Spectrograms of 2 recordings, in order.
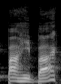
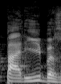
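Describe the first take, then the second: First: The name is said with a French accent. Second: The name is said with a Portuguese accent. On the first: The speaker calls it right. "vou caprichar no francês aqui" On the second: The speaker calls it wrong. "Vai ter gente que vai falar Paribas, mas não é isso não"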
